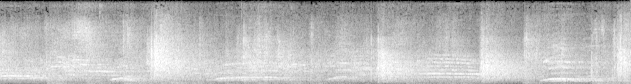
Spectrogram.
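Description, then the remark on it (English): Several sharp whip cracks ring out at irregular intervals, mixed with wailing vocal cries and screams, all fairly loud, with a dense, busy background throughout; a sound-effects CD track meant to depict an orgy with whips and screams. “Let's try orgy with whips and screams. We'll see just how good this stupid CD is.”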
